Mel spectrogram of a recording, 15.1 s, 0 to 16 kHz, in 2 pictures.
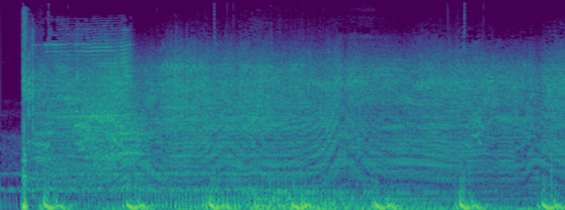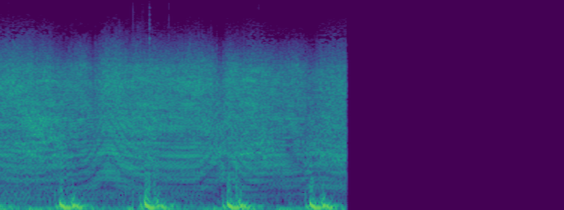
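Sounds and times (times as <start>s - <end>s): chainsaw engine revving: 0.3s - 12.2s
heavy low thumps: 0.3s - 12.2s.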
